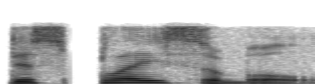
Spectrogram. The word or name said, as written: displaceable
